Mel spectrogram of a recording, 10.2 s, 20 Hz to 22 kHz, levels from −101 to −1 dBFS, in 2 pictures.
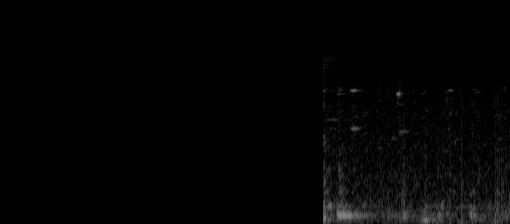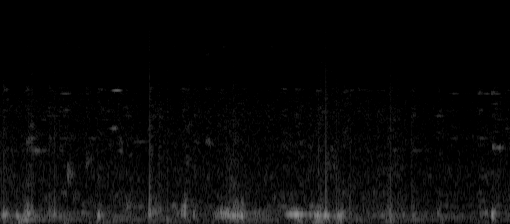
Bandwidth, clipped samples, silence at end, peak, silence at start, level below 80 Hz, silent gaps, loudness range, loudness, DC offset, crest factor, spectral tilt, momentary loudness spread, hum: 14.5 kHz; under 0.1%; 0 s; -44 dBFS; 3.2 s; -86 dBFS; none; 6 LU; -63 LUFS; under 0.1%; 22 dB; -7 dB/octave; 11 LU; none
